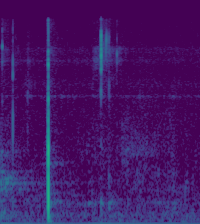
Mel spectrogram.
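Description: Near silence: room tone, with a faint click about half a second in and a fainter one about a second in.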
